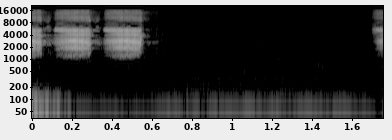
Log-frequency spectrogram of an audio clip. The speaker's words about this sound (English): For many of us, the staccato notes of a katydid might conjure up memories of a warm summer night. But for Ben Mirren, a katydid's chirp is music.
